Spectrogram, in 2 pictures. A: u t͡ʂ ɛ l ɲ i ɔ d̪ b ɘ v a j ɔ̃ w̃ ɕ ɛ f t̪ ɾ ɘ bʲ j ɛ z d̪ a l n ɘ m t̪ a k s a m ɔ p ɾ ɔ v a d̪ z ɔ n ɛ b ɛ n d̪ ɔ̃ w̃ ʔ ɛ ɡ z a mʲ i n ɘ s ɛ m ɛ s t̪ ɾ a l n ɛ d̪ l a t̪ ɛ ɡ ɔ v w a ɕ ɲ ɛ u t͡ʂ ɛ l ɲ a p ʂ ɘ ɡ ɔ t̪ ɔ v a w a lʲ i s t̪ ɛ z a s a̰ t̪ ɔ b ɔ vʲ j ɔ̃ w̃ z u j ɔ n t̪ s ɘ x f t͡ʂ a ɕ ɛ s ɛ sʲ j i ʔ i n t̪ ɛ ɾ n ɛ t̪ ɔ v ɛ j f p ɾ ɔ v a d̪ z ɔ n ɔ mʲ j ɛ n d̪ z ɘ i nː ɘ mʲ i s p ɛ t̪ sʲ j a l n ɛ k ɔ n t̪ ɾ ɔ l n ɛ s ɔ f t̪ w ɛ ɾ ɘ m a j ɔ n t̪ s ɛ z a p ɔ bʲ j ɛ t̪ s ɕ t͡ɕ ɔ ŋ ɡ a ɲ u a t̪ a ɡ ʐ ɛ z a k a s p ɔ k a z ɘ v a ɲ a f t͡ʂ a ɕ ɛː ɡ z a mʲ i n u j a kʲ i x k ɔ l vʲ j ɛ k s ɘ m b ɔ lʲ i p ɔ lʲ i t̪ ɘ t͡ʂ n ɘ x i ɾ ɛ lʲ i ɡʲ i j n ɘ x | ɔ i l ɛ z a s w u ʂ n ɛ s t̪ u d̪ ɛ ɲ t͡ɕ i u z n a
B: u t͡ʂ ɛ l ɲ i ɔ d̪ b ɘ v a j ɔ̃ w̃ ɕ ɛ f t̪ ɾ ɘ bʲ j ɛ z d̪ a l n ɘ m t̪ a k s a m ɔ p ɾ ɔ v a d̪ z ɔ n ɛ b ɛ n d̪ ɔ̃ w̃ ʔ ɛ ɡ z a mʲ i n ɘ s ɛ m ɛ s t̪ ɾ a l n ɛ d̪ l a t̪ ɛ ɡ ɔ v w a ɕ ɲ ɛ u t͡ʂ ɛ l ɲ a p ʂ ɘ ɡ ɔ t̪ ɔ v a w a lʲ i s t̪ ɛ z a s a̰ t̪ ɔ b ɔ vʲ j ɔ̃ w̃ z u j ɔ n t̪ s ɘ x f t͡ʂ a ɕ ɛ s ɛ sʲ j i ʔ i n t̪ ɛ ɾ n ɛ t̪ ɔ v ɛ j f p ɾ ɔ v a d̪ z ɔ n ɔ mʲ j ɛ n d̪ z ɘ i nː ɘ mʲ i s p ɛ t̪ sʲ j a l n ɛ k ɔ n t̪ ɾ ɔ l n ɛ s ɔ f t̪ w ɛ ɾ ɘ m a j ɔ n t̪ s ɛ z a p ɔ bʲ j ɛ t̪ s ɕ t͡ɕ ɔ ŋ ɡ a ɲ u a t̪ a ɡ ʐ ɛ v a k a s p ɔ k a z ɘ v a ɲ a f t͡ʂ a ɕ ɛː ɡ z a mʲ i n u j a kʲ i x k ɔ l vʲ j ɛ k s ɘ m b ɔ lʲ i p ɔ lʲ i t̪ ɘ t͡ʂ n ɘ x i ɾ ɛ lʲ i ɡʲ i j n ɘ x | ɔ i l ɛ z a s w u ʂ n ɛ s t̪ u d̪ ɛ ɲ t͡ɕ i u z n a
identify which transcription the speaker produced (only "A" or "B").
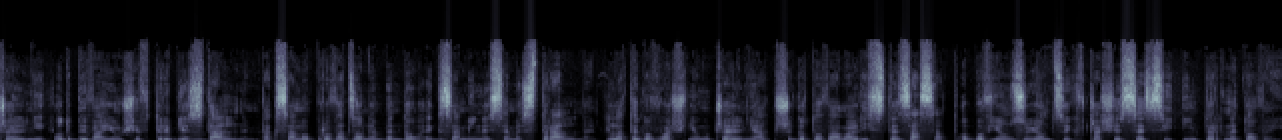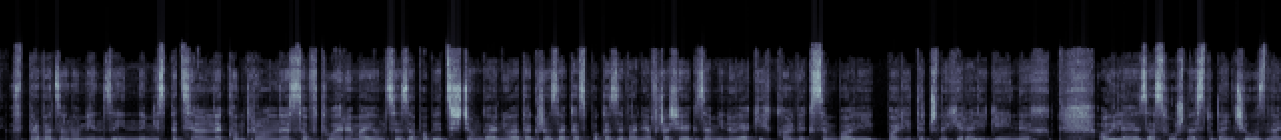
A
